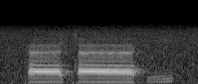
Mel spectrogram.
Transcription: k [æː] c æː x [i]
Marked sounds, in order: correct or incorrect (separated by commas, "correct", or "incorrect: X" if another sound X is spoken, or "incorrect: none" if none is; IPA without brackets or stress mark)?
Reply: correct, correct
